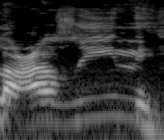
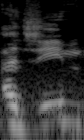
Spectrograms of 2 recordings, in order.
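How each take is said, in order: First: The middle consonant is a z sound. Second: The middle consonant is a j sound. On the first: The phrase keeps its intended meaning. The speaker calls it right. "सुबहाना रब्बियल अज़ीम ही कहा जाए" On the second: The meaning of the phrase becomes wrong. The speaker calls it wrong. "जीम से कह दिया, फिर माना गलत हो जाएगा"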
